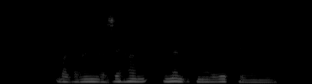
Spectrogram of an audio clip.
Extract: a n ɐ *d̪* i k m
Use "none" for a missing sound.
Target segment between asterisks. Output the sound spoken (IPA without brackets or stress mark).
d̪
